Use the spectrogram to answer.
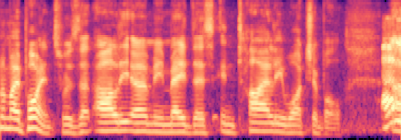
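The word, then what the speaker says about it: R. Lee Ermey: was a movie about Arlie Emery, is that how you pronounce it? Arlie Ermy.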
